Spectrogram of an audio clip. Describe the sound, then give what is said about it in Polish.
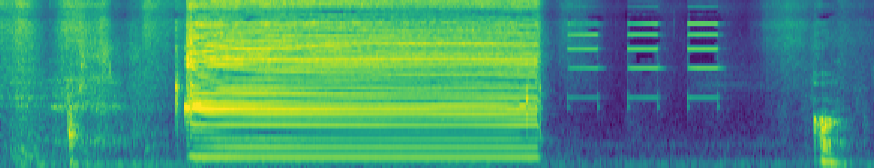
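A discharged device sounds its low-battery warning: a loud, steady, buzzing electronic tone lasting over two seconds, then a few short, higher beeps. “Generalnie też jest tak, że jak ona jest rozładowana, pozwolę sobie ją odpalić, bo się rozładowała akurat, to nam piszczy.”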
